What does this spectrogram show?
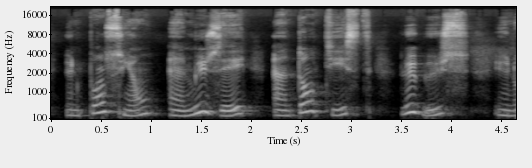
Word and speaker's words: musée: et la lettre S qui se trouve dans les mots et qui se prononce Z on a une case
